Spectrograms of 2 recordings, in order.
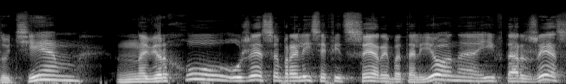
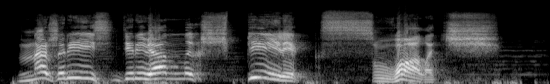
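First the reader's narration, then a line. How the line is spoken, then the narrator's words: Cook's furious yell. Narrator (Russian): Повар Юрайда так разозлился, заорал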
